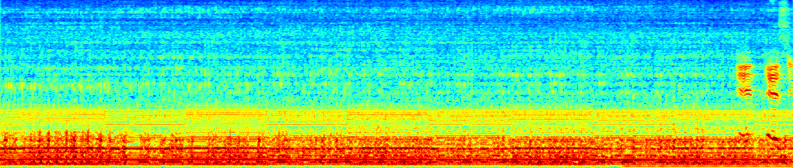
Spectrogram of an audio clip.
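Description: A portable air pump runs steadily to inflate an air-actuated bath lift, a continuous loud motor drone with a low hum that holds unchanged for the whole stretch.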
